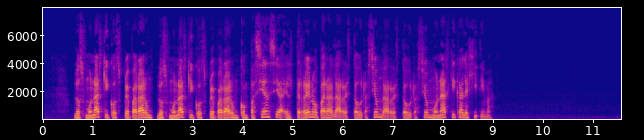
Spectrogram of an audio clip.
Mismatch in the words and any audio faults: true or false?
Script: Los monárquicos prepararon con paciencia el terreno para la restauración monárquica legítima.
true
